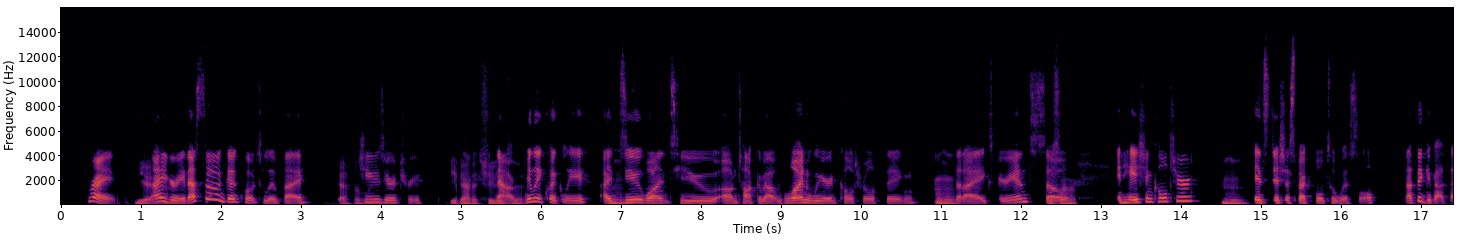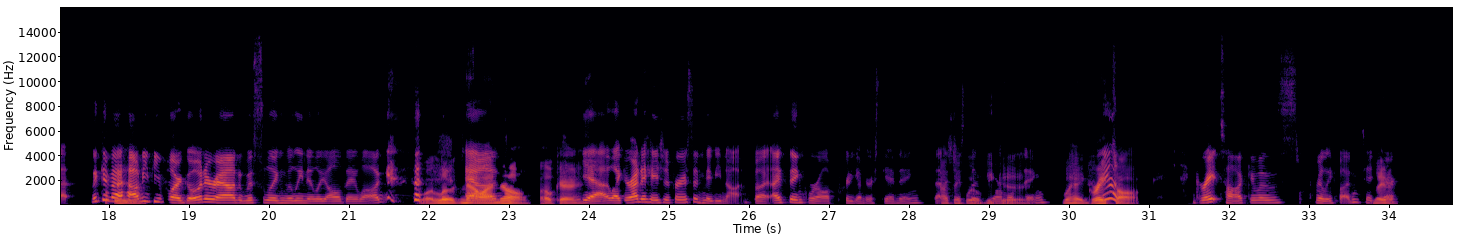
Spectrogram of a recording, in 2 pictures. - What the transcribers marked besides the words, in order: other background noise; tapping; chuckle
- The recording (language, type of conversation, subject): English, unstructured, How can I handle cultural misunderstandings without taking them personally?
